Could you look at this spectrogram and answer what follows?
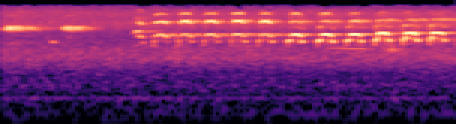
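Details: Osprey at a nest site in Dartmouth, Nova Scotia, giving a quick run of high, thin whistled chirps repeated nearly three times a second. The run starts after a brief quiet with faint background hiss.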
